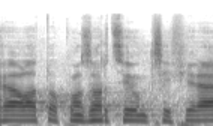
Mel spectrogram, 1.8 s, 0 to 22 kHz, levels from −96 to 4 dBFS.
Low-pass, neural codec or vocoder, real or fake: 14.4 kHz; codec, 44.1 kHz, 7.8 kbps, Pupu-Codec; fake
